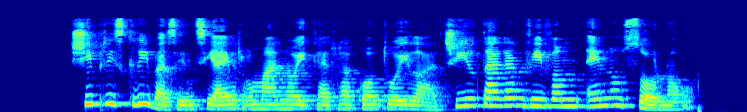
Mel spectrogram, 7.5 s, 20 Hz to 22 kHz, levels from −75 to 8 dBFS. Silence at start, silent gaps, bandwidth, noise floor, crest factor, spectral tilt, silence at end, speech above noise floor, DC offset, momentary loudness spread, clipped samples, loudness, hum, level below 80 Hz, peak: 0.7 s; none; 11.5 kHz; -76 dBFS; 18 dB; -2.5 dB/octave; 0.45 s; 51 dB; under 0.1%; 8 LU; under 0.1%; -24 LUFS; none; -62 dBFS; -6 dBFS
